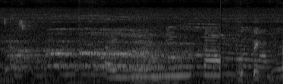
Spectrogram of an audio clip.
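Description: A rooster crowing once, one drawn-out call lasting about a second and a half.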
